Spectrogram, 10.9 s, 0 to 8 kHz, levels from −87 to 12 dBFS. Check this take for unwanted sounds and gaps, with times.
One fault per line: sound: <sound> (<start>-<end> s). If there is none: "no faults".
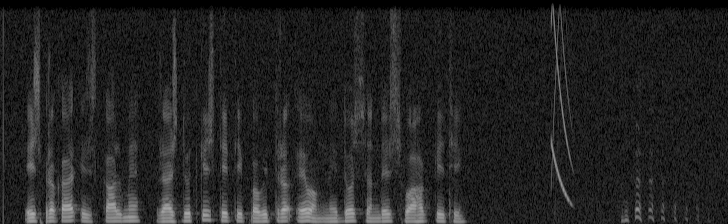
sound: chirp (8.3-8.6 s)
sound: laugh (9.3-10.7 s)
